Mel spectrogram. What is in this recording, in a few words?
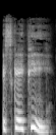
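"escapee", British English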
